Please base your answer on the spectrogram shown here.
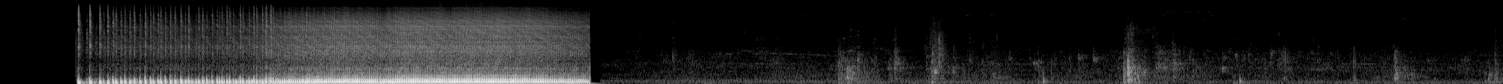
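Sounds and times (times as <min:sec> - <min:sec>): two-stroke motorcycle engine: 0:00.8 - 0:05.9.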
